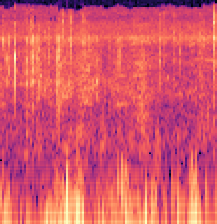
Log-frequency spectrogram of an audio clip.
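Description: Wind buffeting the camera microphone, a low uneven rumble that rises and falls in gusts.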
